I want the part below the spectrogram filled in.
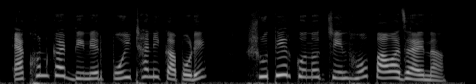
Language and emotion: Bengali, neutral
